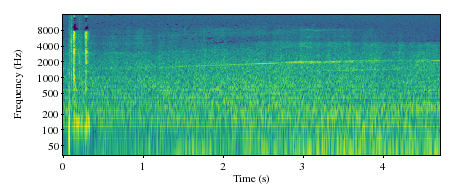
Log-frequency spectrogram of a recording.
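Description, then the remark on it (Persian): Two jet aircraft engines, left and right, spool up after being started with the Page Down and Page Up keys: a steady, loud roar with a thin whine that climbs gradually in pitch, following a couple of quick clicks at the start. “خب با پیج داون و پیج آپ دوتا موتور سمت چپ و راستمون رو روشن میکنیم.”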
